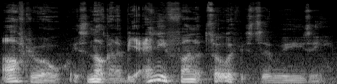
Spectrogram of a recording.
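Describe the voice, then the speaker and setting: A man's voice: low voice, big pitch swings, fairly quick, a little mellow, slight background noise, voice pushed down. A man voicing a smug, overpowered male villain mage who taunts his victims with casual cruelty. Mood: gloating. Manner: mocking, cocksure, casually cruel.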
